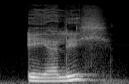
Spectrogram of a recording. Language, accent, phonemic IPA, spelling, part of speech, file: German, Austria, /ˈeːrlɪç/, ehrlich, adjective, De-at-ehrlich.ogg
- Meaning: 1. decent, honorable, honest 2. honest, truthful, true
